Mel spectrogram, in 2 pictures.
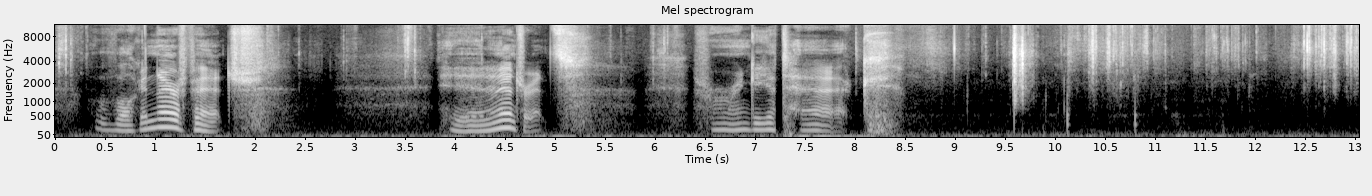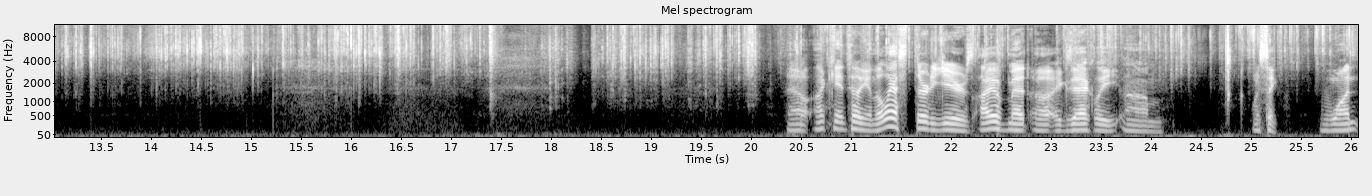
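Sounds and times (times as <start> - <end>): foil wrapper crinkling and tearing: 8.6 - 26.0.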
